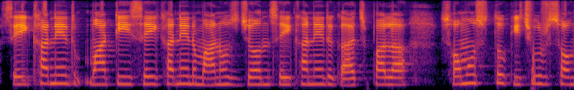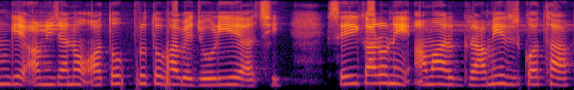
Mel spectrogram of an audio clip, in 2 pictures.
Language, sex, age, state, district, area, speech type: Bengali, female, 18-30, West Bengal, Purba Medinipur, rural, spontaneous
